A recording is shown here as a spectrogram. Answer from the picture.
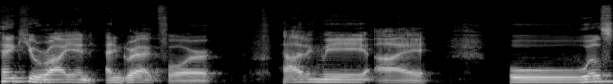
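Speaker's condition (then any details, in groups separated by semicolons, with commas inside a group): Stutter; lifelong stutter, onset around age two, noticed by mother; breathing technique to control stutter, Toastmasters member nine years; audible breathing, effort to control stutter, pauses that could be mistaken for internet lag; blocks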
